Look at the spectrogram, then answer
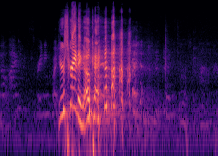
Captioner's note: laughs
